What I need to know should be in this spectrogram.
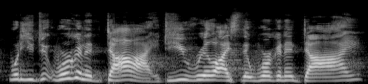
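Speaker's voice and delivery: mildly panicked disciples, voice lifted; afraid of dying. Retold or imitated. Disciples waking Jesus in the storm, acted mild panic. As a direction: act out alarmed disciples, stressing the danger. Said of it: "they're afraid that they're going to die".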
